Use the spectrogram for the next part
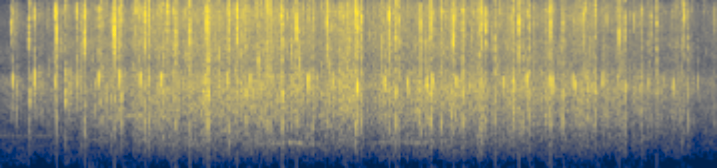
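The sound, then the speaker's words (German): Sustained audience applause, a dense steady patter of many hands clapping at even loudness for several seconds, with no voices rising above it. “Die Leute klatschten.”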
